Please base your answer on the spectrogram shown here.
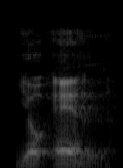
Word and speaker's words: Yoel: We have Joel, which we pronounce Yahweh Allah. Yahweh Allah, but they pronounce Yoel.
